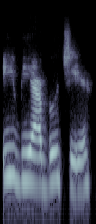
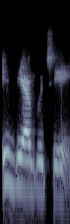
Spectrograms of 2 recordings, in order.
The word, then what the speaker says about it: Ibiabuchi: So my last name is Ibiabuchi. So Jennifer Ibiabuchi. Yes. Yeah. – Jennifer Ibiabuchi. – Like five syllables. Ibiabuchi. Yeah.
